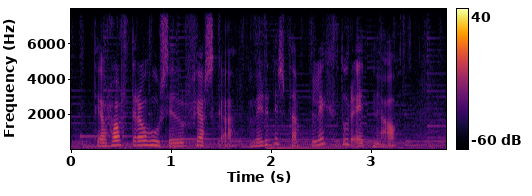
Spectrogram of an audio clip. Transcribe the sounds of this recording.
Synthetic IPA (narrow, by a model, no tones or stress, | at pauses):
θɛɣaɾ̥ɦɔr̥t̪ɪɾawhuːsɪðuɾ̥fjaska̰vɪɾðɪst̪aplext̪uɾḛjt̪nɪa̰wht̪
